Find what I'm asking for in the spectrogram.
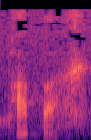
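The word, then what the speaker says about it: pāpa: paradoxically, it's the word papa. that's how it's pronounced in Pali.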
